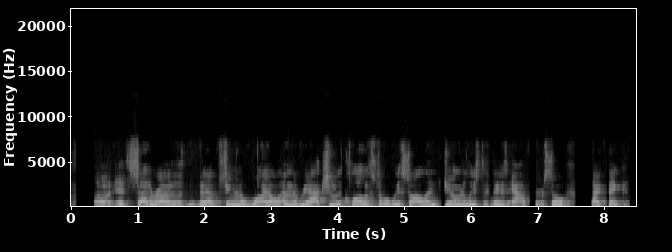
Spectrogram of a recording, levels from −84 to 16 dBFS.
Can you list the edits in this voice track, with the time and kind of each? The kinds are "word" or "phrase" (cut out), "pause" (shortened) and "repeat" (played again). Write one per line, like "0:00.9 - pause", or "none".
0:04.1 - word
0:06.3 - word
